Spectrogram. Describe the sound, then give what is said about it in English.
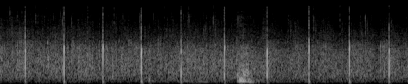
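An audience applauds to thank people who have stood up after their names were called, with sharp claps landing in a steady, evenly spaced rhythm over a continuous wash of clapping noise; a brief low murmur rises midway. “Would you just stand up so we can clap for you and give you our thanks?”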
